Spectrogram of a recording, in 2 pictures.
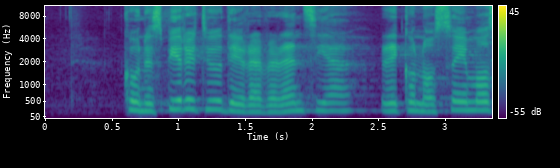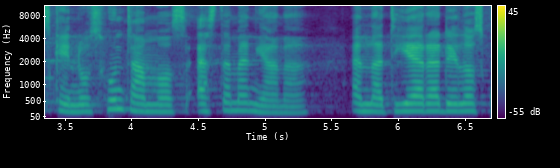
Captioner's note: speaking in foreign language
